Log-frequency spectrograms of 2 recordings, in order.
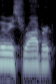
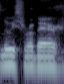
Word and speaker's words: Luis Robert: It's like everybody saying Luis Robert when it's Luis Robert, regardless of what the announcers or anyone else wants to say about it.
